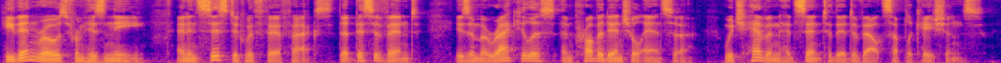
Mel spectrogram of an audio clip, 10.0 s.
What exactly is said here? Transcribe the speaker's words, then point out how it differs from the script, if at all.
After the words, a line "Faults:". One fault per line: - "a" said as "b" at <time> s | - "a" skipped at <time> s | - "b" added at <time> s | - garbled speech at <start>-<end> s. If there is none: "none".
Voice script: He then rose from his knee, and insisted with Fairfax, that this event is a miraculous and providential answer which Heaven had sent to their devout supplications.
He then rose from his knee, and insisted with Fairfax, that this event is a miraculous and providential answer which Heaven had sent to their devout supplications.
Faults:
none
